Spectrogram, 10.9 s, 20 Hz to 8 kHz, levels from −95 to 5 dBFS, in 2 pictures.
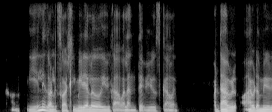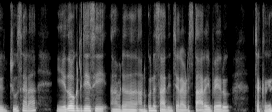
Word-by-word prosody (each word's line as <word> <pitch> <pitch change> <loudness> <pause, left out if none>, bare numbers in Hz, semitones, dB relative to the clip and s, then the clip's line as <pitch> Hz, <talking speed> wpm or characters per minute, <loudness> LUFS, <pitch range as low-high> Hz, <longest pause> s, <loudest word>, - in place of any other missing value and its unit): ఆ! 215 - -15 0.4
ఏం - - -1
లేదు. 200 - +3
వాళ్ళకి 110 -2 -1
సోషల్ - - -3
మీడియాలో 125 -1 +3 0.2
ఇవి 100 0 -2
కావాలి 80 +5 -3
అంతే 95 +1 -5
వ్యూస్ 95 +1 -7
కావాలి. - - -6 0.7
బట్ 105 +1 -5
ఆవిడ 130 +2 +4 0.3
ఆవిడ 125 +1 +3
మీరు 115 -1 +2 0.2
చూసారా? 135 +3 -2 0.6
ఏదో 110 +9 +5
ఒకటి 150 -2 -1
చేసి 140 -1 +3 0.3
ఆవిడ 110 +1 -1 0.3
అనుకున్నది 145 +9 0
సాధించారు. 120 +1 0
ఆవిడ 100 +1 -3
స్టార్ 95 +3 +1
అయిపోయారు. 120 +2 +1 0.6
చక్కగా. 120 0 0
120 Hz, 145 wpm, -20 LUFS, 105-130 Hz, 0.7 s, ఏదో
